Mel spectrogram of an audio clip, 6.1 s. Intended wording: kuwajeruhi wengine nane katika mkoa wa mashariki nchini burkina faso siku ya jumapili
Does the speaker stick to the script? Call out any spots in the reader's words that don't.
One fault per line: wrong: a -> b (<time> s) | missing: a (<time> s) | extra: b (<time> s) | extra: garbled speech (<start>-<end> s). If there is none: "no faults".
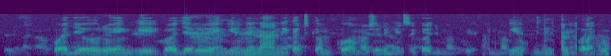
missing: nchini burkina faso (4.0 s)
extra: garbled speech (4.8-6.1 s)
